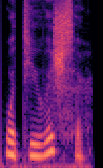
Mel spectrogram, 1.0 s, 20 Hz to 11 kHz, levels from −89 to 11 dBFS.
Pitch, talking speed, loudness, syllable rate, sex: 200 Hz, 290 wpm, -16 LUFS, 6.0 syllables/s, female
